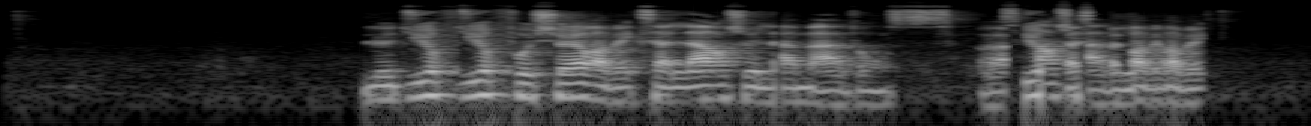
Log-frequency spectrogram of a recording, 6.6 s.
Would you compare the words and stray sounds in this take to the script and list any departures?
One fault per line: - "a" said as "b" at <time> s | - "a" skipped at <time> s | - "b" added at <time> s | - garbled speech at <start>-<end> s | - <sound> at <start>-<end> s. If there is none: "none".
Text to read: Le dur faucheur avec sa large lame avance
- "dur" added at 2.2 s
- dropout at 3.9-3.9 s
- garbled speech at 4.9-6.0 s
